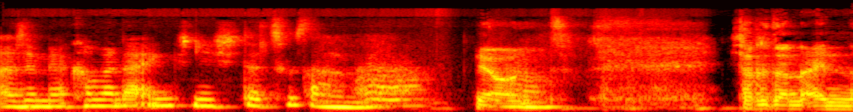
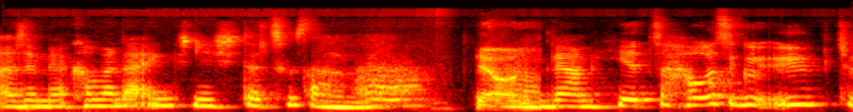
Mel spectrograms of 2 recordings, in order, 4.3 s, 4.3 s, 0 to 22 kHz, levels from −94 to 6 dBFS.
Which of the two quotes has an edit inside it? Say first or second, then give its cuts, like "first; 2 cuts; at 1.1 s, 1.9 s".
second; 1 cut; at 2.7 s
